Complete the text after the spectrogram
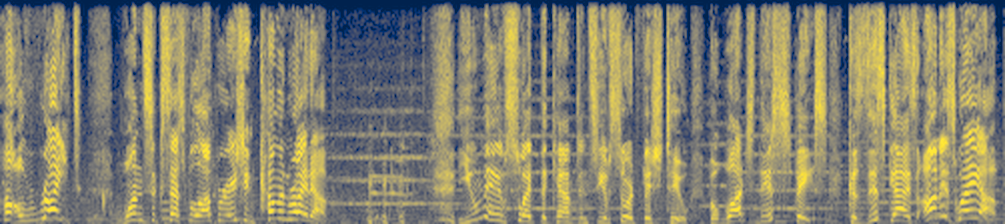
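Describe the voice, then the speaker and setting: A boyish young soldier in a video game, pitched high and bouncing up and down. He is eager, brash and ambitious, with music behind him. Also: normal speed, exaggerated voice, rough recording. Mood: cocky, upbeat. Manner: excitable, brash, earnest.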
